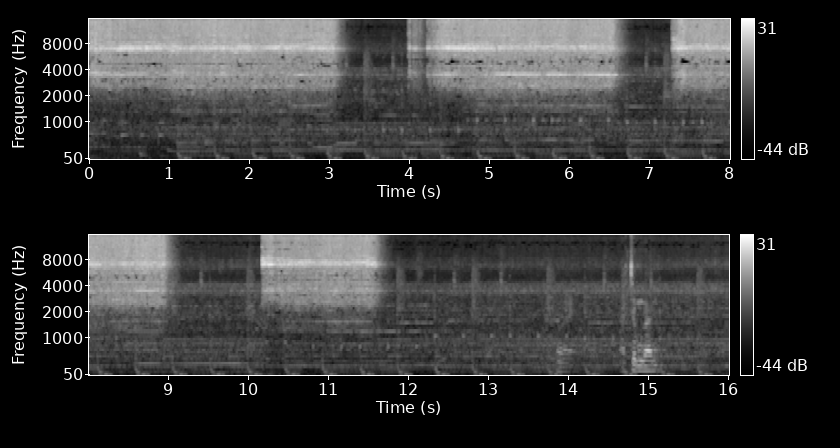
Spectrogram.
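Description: Steel screwdriver tip being ground to a point on an abrasive disc spun by a repurposed electric water-pump motor. There are four hissing grinding passes of one to three seconds each, with short pauses between them.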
